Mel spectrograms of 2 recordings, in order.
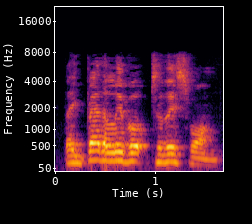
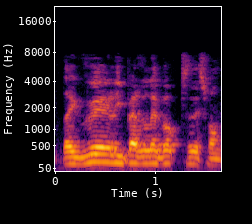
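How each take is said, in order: First: Better leaned on, a bit louder; stress on better. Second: Really better pushed, the level held down; stress on really better. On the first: Commentator warning tonight's later games, stress on better. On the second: Commentator repeating the warning to later games, stress on really better. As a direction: press really better, more insistent. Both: Real, not acted.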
